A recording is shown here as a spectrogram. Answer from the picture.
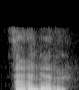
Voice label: "fader", Proto-Germanic

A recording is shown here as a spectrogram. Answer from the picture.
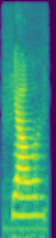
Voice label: "feower", Anglo Saxon

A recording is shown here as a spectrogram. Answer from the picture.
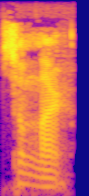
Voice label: "sumar", Proto Germanic

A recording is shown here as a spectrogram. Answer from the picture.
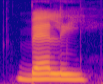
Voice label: "belig" Anglo Saxon

